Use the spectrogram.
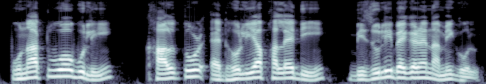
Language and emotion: Assamese, neutral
